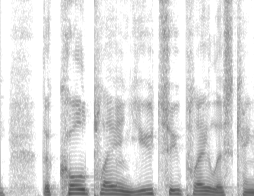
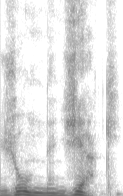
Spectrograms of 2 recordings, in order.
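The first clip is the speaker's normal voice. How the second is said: French accent; 3 semitones lower, much slower than usual. Shown as a demonstration. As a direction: drawl the names like a Frenchman, "Zhon and Zhack". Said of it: "like, a French accent".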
